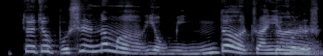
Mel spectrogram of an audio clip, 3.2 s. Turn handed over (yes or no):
no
